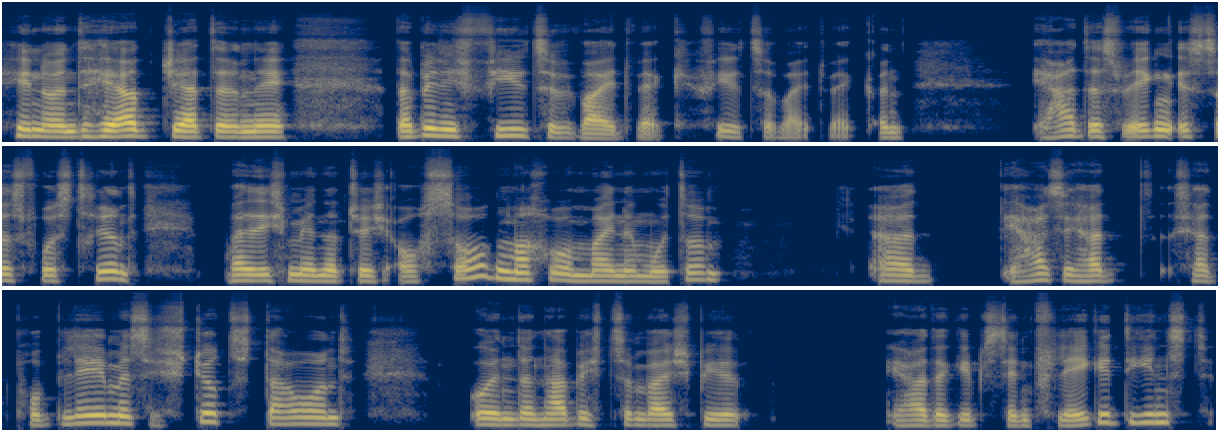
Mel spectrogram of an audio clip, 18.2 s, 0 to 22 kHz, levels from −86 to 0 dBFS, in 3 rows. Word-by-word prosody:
hin 185 -4 +4
und 160 0 +5
her 175 +1 +7
jette. 160 -1 +5
Ne, 155 0 +4 0.5
da 160 - +5
bin 200 +1 +6
ich 180 -2 +3
viel 190 -1 -1
zu 145 -5 -3
weit 125 -2 +1
weg, - - -6
viel - - -6
zu - - -7
weit - - -9
weg. - - -11
Und, - - -5 0.6
ja, 180 - -2
deswegen 170 +1 +2
ist 175 - -1
das 175 -1 0
frustrierend, 190 +6 -1 0.4
weil 165 0 +3
ich 165 - -1
mir 165 -2 +2
natürlich 155 0 -1
auch 145 0 -4
Sorgen 255 -4 +1
mache 195 -1 +1
um 170 -4 +1
meine 150 -1 +1
Mutter. 180 +7 -3 0.7
Äh, 160 -1 -1 0.4
ja, 180 - -3
sie 165 -3 -2
hat 155 +1 -1 0.3
sie - - -7
hat 155 -1 -6
Probleme. 205 +7 +2
Sie - - -4
stürzt 245 -1 -2
dauernd. 180 0 -1 0.5
Und 165 -1 +2
dann 160 -1 -1
habe 160 +2 +1
ich 155 - -8
zum 160 -1 -4
Beispiel 155 0 0 0.7
ja, 145 +1 -1
da 150 - 0
gibt's 150 +1 -5
den 140 +1 -3
Pflegedienst 225 - -1
165 Hz, 175 wpm, -23 LUFS, 155-185 Hz, 0.7 s, her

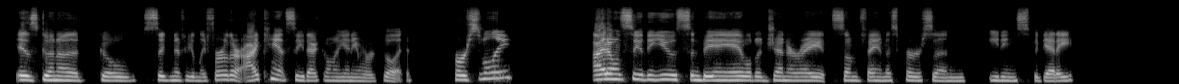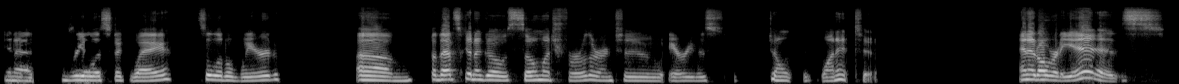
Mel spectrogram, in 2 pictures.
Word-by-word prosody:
is 200 -4 +4
gonna 190 -3 +3 0.2
go 175 -3 -1
significantly 185 -3 -2
further. 210 +3 -1
I 215 - +3
can't 225 -5 -1
see 200 -3 -1
that 180 0 -2
going 175 -2 -6
anywhere 165 -3 -6
good. - - -4 0.5
Personally, 265 +9 +1 0.8
I 225 +2 +7
don't 245 -1 +6
see 240 0 +3
the 220 0 0
use 220 0 +1
in 205 -1 +3
being 190 0 +3
able 190 -1 +2
to 185 - -3
generate 180 -2 -2
some 185 -2 -3
famous 175 0 -4
person 170 -3 -5 0.2
eating 180 -2 -3
spaghetti 170 +1 -2 1.1
in 185 -1 -3
a 170 -2 -1 0.3
realistic 190 -1 +1
way. 180 +6 +2 0.3
It's - - -11
a 220 - +6
little 195 -4 +2
weird, 185 +6 0 0.8
um, 190 -3 +4 0.2
but 220 - -1
that's 220 0 +4
gonna 235 -4 +3
go 200 -2 +3
so 195 +1 +1
much 200 -2 0
further 185 +3 -3
into 175 -2 -4
areas 170 +1 -5 0.4
don't 185 -9 -2 0.3
want 165 +5 -2
it 225 - -2
to. - - -8 1.5
And 220 +1 +6
it 225 -1 +7
already 190 -4 +4
is. 195 - +2
190 Hz, 135 wpm, -23 LUFS, 175-210 Hz, 1.5 s, I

